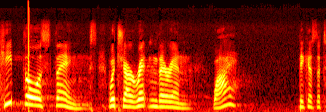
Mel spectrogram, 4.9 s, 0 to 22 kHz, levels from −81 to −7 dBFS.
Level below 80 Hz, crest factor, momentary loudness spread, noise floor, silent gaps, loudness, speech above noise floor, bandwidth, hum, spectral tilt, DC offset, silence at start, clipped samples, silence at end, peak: -52 dBFS; 18 dB; 15 LU; -51 dBFS; none; -17 LUFS; 33 dB; 19.5 kHz; none; -4.5 dB/octave; under 0.1%; 0 s; under 0.1%; 0 s; 0 dBFS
